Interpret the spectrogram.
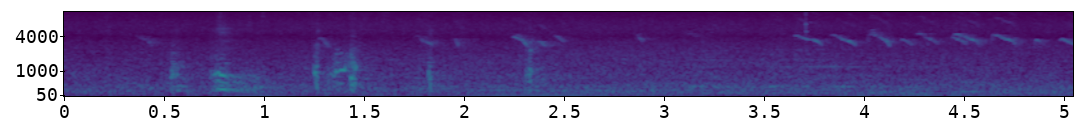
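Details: Domestic hen caring for her chicks while they feed together: a few soft, low clucks early on, then a run of thin, high, downslurred chick peeps repeated quickly, over a constant background hiss.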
